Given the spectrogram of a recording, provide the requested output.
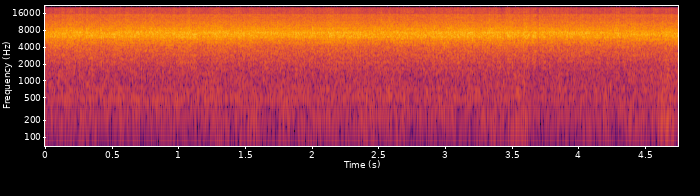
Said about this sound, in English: I'm just going to press cycle start and let it rock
